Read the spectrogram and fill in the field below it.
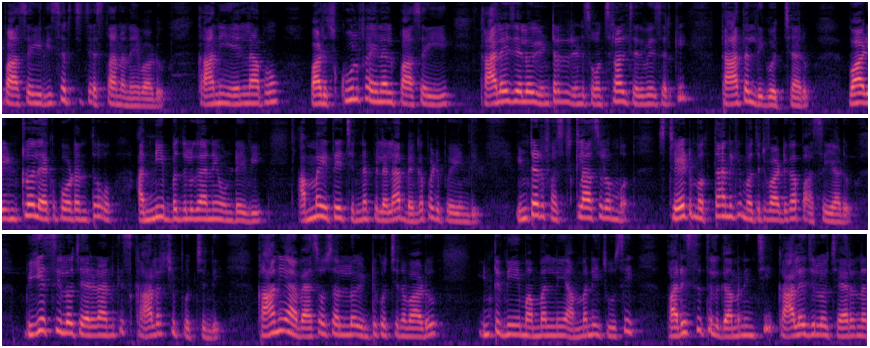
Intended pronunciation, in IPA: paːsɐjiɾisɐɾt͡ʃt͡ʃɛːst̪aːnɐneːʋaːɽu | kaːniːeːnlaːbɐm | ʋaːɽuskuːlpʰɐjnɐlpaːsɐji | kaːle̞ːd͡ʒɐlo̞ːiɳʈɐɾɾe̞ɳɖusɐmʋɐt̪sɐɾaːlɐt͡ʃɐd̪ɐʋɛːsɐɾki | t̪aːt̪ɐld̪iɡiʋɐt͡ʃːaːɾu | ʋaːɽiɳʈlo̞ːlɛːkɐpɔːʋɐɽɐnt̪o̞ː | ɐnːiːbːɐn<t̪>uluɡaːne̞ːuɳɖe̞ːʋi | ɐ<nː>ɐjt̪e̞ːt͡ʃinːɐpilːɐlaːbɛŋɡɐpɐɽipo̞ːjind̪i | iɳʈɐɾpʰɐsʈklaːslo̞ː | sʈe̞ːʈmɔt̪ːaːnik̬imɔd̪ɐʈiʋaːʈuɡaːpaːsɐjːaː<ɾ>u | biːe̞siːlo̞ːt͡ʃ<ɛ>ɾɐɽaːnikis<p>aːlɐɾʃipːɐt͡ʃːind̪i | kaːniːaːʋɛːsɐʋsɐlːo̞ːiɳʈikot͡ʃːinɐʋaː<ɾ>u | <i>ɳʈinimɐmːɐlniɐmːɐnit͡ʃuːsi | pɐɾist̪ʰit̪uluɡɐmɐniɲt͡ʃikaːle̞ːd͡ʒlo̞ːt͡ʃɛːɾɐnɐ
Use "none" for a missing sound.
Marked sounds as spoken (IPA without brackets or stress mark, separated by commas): d̪, mː, ɽ, ɛː, k, ɽ, i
